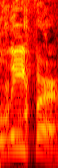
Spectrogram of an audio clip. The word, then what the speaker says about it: Leifer: we redo it cuz you just said my name wrong, you stupid pencil mustache It's Carol Leafer.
